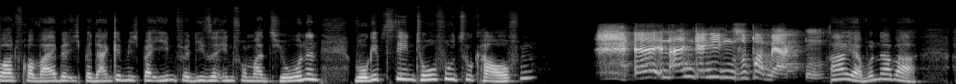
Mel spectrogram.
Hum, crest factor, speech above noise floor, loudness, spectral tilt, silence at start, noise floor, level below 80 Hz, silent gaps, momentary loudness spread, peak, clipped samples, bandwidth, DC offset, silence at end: none; 16 dB; 55 dB; -17 LUFS; -5 dB/octave; 0 s; -73 dBFS; -62 dBFS; none; 12 LU; -2 dBFS; under 0.1%; 15.5 kHz; under 0.1%; 0.4 s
